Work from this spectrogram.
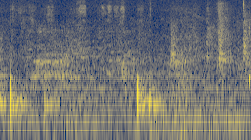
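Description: Chalk tapping and scraping on a classroom board in short, faint strokes, with quiet room noise throughout and no talking.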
